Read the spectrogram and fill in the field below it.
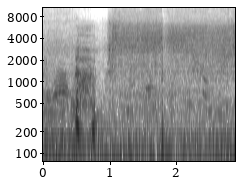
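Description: Bicycle tyres hiss on a wet road.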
